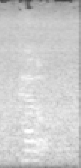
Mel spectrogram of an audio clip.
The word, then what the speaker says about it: petal: So remember we were saying with the principal component analysis that the fetal length was one of the most important variables? What? Petal.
